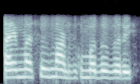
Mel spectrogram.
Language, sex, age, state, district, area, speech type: Kannada, female, 18-30, Karnataka, Bidar, urban, conversation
